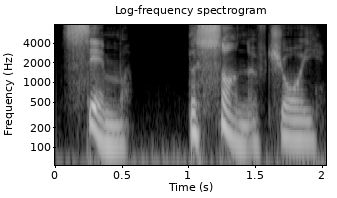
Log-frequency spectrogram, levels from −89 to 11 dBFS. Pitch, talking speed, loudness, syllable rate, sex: 135 Hz, 145 wpm, -21 LUFS, 3.3 syllables/s, male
